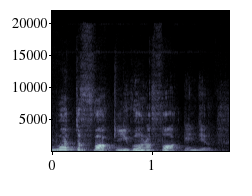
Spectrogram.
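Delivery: put-on animated, swooping, swinging New Jersey, New York accent. Retelling a joke by Joey Diaz: Joey Diaz New Jersey voice. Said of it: "downtown New Jersey, New York type of".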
